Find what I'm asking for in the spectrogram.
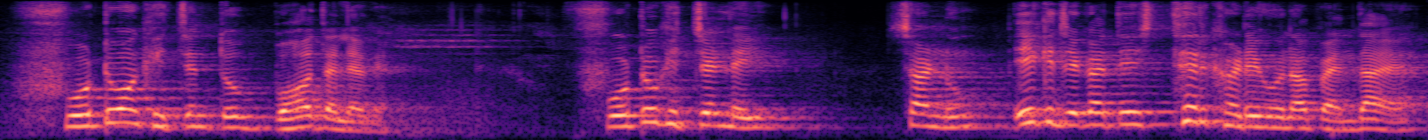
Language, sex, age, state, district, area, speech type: Punjabi, male, 18-30, Punjab, Pathankot, urban, spontaneous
